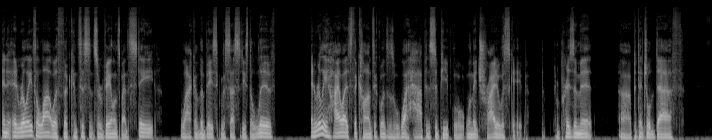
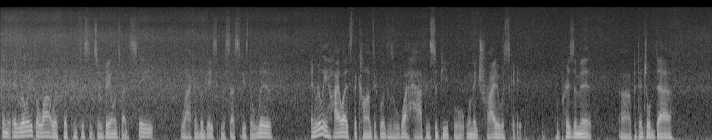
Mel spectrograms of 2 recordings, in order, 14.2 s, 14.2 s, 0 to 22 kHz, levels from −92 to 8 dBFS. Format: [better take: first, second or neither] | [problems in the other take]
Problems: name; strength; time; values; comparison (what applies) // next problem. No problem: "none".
first | hiss; noticeable; throughout; 10 dB below the speech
